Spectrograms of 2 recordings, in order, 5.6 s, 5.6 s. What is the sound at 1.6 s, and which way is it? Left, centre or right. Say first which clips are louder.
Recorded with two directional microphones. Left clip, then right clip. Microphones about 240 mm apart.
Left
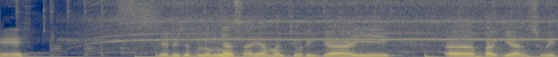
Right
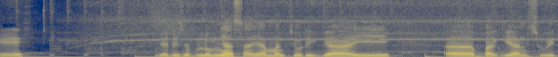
Speech: right 4 dB; right.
